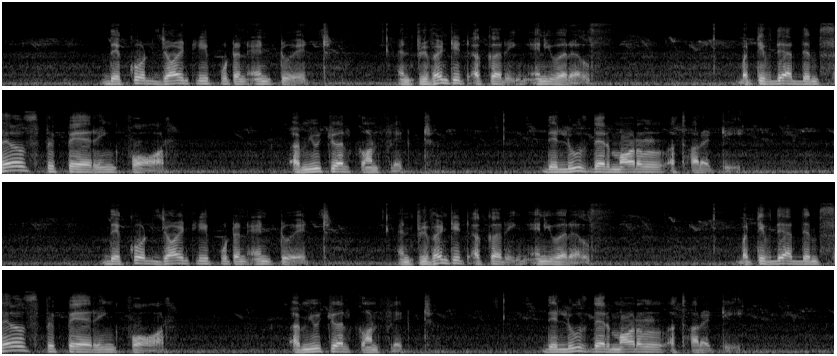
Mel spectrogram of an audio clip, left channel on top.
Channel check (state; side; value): normal; both; correlation 0.90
